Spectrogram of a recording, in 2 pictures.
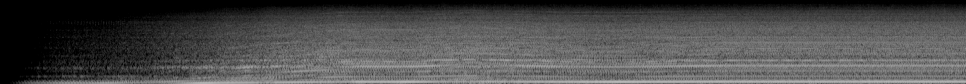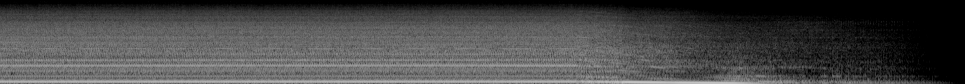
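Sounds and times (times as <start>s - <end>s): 
sports car engine at rpm step 6, exterior: 0.2s - 19.2s.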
